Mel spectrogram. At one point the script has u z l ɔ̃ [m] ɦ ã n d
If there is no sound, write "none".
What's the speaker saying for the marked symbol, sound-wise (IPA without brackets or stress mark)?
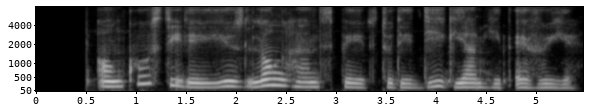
ŋ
